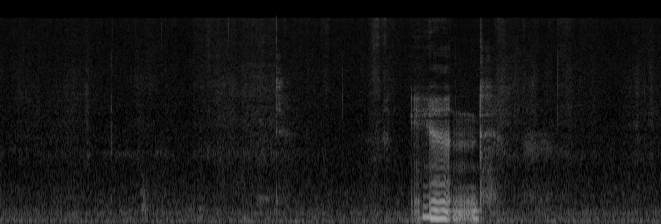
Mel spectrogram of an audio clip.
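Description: Small beads click softly against each other as they are threaded onto a wire.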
